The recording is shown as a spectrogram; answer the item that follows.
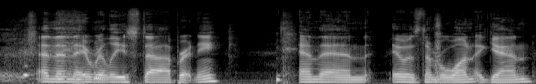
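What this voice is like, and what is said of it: Usual voice. Nothing is said of it.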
